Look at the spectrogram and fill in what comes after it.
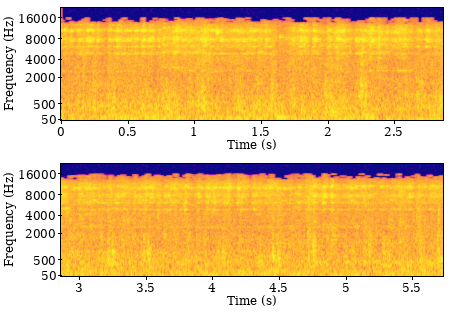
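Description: Narrow-gauge Talyllyn Railway carriage running along the line: a steady rumble and rattle of wheels on rails with frequent small clicks.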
